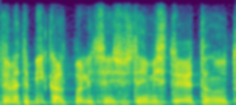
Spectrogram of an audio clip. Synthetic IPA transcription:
eolet̪ːe̞pikːˑɑlt̪̚po̞lʲit̪se̞jsyst̪e̞ːmist̪ø̞ːt̪ːˑɑnud̪̥

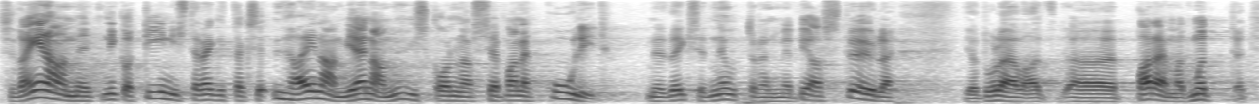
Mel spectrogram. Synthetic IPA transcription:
se̞d̪̥ɑe̞nɑmet̪nikːˑo̞t̪ːˑiːnist̪ræːɡ̥it̪ːˑɑkse̞ʔyɦɑe̞nɑmjɑe̞nɑmyɦisko̞nːɑsːepɑne̞b̥̚kuːlid̪̥ | ne̞ːd̪væjksed̪ne̞wt̪ːˑoɾid̪mepeɑst̪ø̞ːle̞ | jɑt̪ulevɑd̪̥pɑɾe̞mɑd̪mɤt̪ːed̪̥

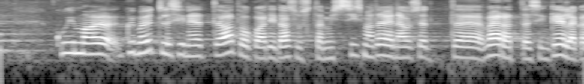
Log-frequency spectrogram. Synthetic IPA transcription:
kujmɑkujmɑyt̪ːˑlesine̞t̪ːˑɑd̪̥vo̞kˑɑːd̪̥id̪̥ɑsust̪ɑmist̪sismɑt̪ɤe̞næwse̞lt̪væːɾɑt̪ːˑɑsinke̞lːeɡ̥ɑ

